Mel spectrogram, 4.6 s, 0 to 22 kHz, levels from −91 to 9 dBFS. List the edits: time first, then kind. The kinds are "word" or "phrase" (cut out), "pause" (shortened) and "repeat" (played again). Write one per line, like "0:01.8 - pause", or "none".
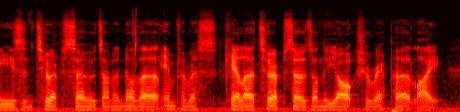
0:01.6 - word
0:02.2 - pause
